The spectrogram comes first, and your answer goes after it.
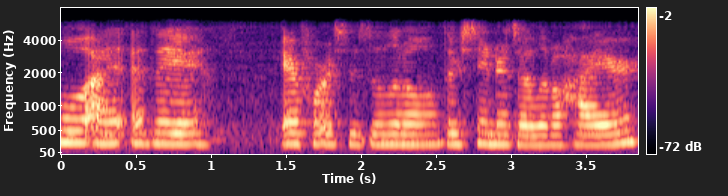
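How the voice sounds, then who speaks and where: A woman's medium-pitched voice with an American accent, audible room echo and noticeable background noise. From US South, Jacksonville, Florida. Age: 20s. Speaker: military enlistee vlogger. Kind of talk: casual vlog monologue. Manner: hesitant, many fillers.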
